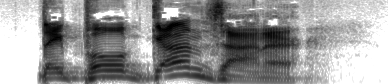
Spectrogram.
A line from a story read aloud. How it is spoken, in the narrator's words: shouted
